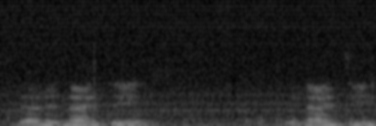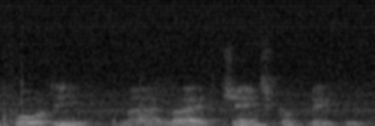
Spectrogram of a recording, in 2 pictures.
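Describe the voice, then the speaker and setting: A man talks at medium pitch and a moderate pace, his intonation monotone and flat. The room echo is audible and the background noise noticeable. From Netherlands. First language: Dutch. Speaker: elderly father telling life story. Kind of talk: testimony. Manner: halting.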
